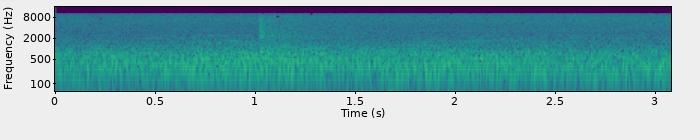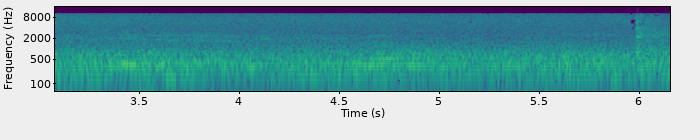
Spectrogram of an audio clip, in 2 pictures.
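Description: Automatic pallet stretch-wrapping machine running in a factory hall: a steady, loud mechanical noise, with a sharp click about a second in and another near the end.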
